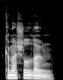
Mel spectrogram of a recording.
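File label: "commercial loan", English, British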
